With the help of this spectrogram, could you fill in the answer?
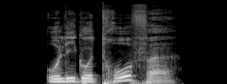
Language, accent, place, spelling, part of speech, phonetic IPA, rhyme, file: German, Germany, Berlin, oligotrophe, adjective, [oliɡoˈtʁoːfə], -oːfə, De-oligotrophe.ogg
- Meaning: inflection of oligotroph: 1. strong/mixed nominative/accusative feminine singular 2. strong nominative/accusative plural 3. weak nominative all-gender singular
